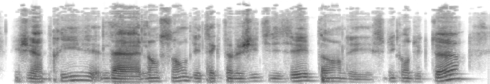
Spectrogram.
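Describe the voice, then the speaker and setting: A man's plain, everyday voice, fairly low-pitched, with ordinary pitch variation and a fairly slow pace over a quiet background. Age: 60s. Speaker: engineer and election candidate. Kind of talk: interview.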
